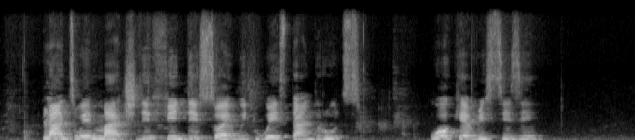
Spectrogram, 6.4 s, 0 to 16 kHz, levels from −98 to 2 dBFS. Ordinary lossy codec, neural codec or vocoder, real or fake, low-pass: none; none; real; 14.4 kHz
